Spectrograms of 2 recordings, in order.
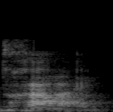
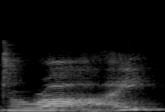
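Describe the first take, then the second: First: The R is made in the throat. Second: The R is an English R. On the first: The speaker calls it right. "You kind of feel it in your throat when you say it" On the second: The speaker calls it wrong. "We're not saying dry like we would in English"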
